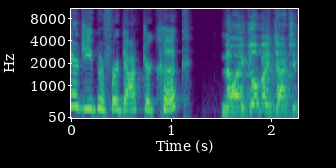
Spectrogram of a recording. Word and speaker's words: Koch: prefer Dr or do you prefer Dr Cook no I go by Dr professionally partly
